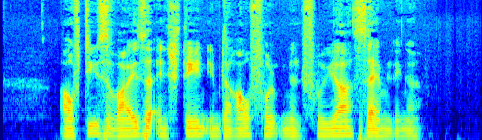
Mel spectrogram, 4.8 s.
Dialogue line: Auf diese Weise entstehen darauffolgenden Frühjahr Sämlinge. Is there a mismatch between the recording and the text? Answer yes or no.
yes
